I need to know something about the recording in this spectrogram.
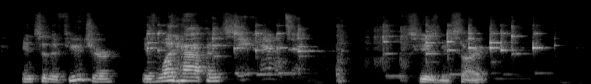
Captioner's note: phone rings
